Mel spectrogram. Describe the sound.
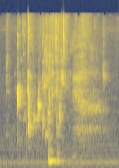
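Water splashes and sloshes as a body is washed, with a few brief wet swishes and splashes, then softer trickling water.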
